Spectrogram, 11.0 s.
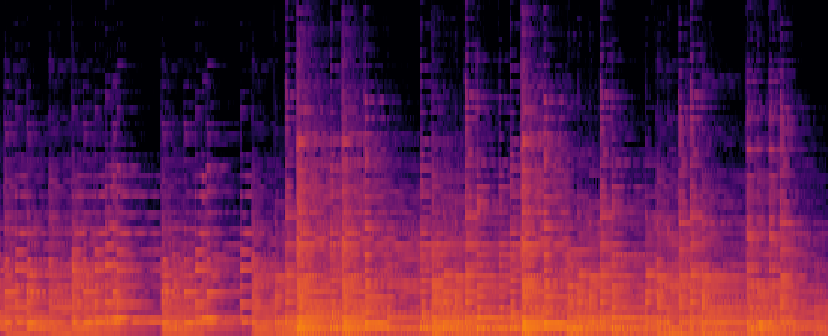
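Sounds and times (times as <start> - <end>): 
bridal song: 0.2 - 11.0.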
